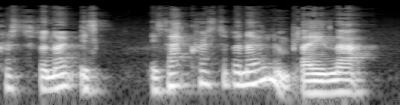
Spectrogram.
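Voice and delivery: hushed half-whispered murmur. Retelling how the crew and actors reacted to the name: imitating people half-whispering. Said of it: "everyone else was sort of whispering".

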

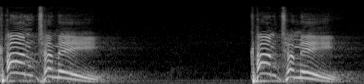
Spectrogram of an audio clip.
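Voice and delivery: screaming giant voice. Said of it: "He screams to him".

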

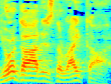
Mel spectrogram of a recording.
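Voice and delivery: put-on Pakistani accent. Retelling what a man said when he apologized, imitating his Pakistani accent. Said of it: "in his kind of Pakistani accent voice".

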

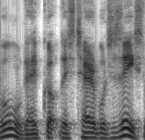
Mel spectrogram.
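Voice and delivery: ordinary talk

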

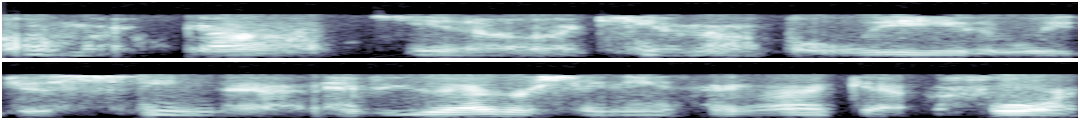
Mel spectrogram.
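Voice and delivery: soft, breathy, barely voiced whisper. Retelling whispering over to a cousin while watching: imitating a whisper. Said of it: "I whisper over to my cousin".

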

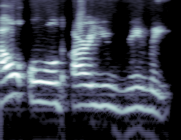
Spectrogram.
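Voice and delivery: normal talking voice

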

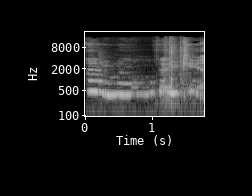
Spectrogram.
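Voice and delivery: very high, slow, weepy words through sobs. Retelling own reply to a boyfriend's apology: imitating tearful speech. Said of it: "And I start crying again".

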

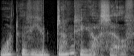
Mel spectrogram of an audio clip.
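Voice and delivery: ordinary talk

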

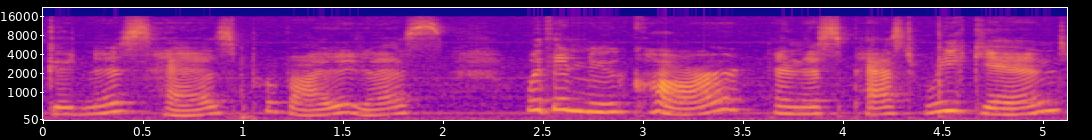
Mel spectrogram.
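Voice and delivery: plain

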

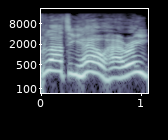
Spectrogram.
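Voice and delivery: high, loud character exclamation, blurted out. Mentioning voicing a character in a game, doing Ron Weasley voice. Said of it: "I played Ron Weasley".

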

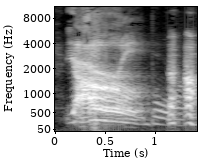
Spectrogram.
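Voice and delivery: very loud, booming, butchered pirate accent, word drawn out. A co-host says a Viking name the way they always want to: pirate voice. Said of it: "I always want to say that like a pirate".

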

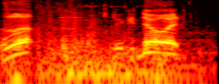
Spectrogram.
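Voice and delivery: put-on high, rough pig man voice. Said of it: "I always give a pig man that kind of a voice".

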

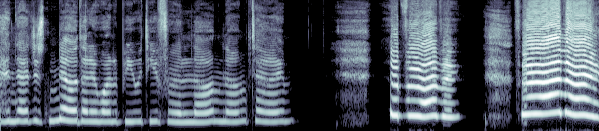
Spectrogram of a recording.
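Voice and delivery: very high voice, sobbing and crying through words. Declaring love to the bride just before the wedding: crying while talking. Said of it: "Dad, now you're crying".

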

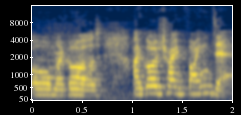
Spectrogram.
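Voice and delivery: plain

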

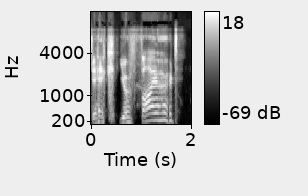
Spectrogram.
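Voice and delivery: mock shrill, very high, loud yell. Quoting a favorite movie line where the president yells: imitating a yell. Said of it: "the president just yells at him".

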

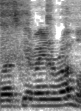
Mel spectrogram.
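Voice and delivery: ordinary talk, nothing marked

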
